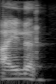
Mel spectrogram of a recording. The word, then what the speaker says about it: Euler: आइलर, EULER। अब आप बोलेंगे सर इसका नाम तो यूलर है। नहीं, यूलर नहीं है, इसका नाम आइलर है। मैंने कई बार बताया था। ठीक है। इसकी प्रोनाउंसिएशन आइलर है, पढ़ने में यूलर लगता है, वो EULER।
